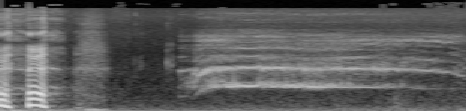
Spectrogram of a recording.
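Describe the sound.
A little screaming goat statuette toy, made to scream during a recording, lets out a long, loud, nasal electronic scream lasting nearly two seconds, preceded by a brief burst of human vocalizing and a few handling clicks.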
